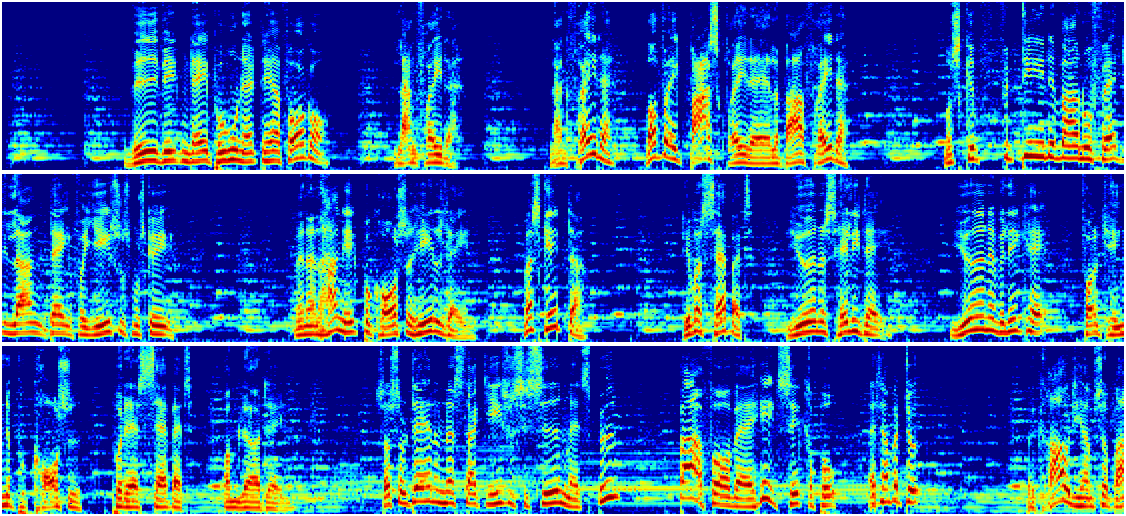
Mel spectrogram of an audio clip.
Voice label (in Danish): drama med speak; 12 Opstanden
